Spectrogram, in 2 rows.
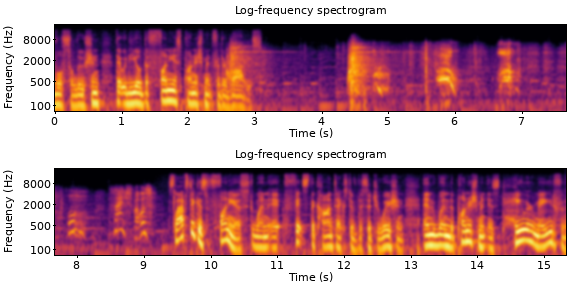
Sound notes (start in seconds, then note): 4.4 loud clanking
